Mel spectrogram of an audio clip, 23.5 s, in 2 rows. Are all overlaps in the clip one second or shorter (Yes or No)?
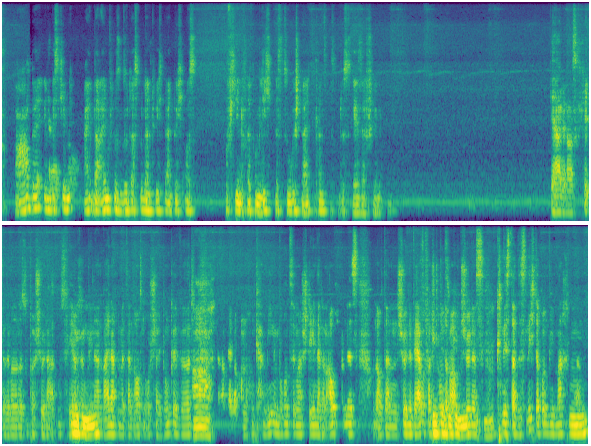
No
